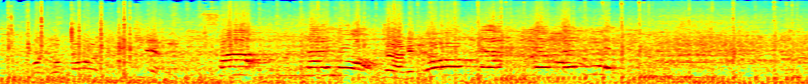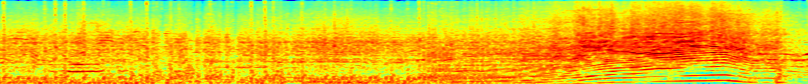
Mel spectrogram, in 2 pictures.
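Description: Trials motorcycle engine running, then revved hard near the end, rising steeply in pitch for about two seconds before falling away: the rider winding it up to climb a tall wooden box obstacle.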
